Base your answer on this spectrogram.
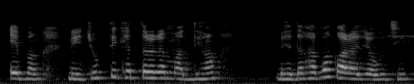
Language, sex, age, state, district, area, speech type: Odia, female, 18-30, Odisha, Kendrapara, urban, spontaneous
